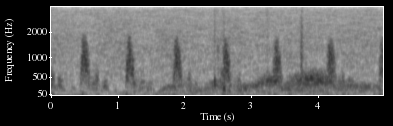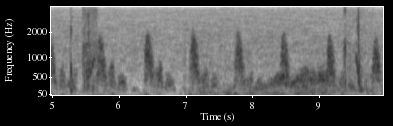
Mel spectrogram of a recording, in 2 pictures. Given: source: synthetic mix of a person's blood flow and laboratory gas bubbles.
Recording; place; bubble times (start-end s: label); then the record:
Doppler ultrasound of blood flow; subclavian vein
2.42-2.81 s: bubbles
5.24-5.40 s: bubbles
5.45-5.68 s: bubbles
9.35-9.86 s: bubbles
From the record:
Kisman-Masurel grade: 223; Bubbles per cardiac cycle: several, 3 to 8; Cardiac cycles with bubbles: 10 to 50%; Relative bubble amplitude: loud (0.450 to 0.775); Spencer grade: 2 (many but less than half of the cardiac periods contain bubble signals, singularly or in groups); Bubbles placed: anywhere in the cardiac cycle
